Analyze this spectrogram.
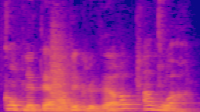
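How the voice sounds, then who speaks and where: A man teaching a beginner language lesson, speaking slowly and deliberately, spelling out and repeating each example. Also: high voice, big pitch swings, vocal fry, echoey room, slight background noise. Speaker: French teacher.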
